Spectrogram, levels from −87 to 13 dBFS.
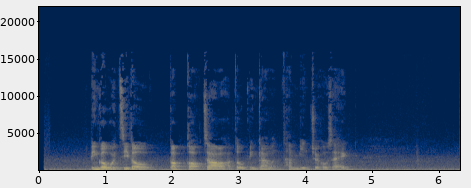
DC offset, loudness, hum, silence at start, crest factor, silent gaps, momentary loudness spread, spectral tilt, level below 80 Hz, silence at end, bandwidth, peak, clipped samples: under 0.1%; -24 LUFS; none; 0.05 s; 22 dB; none; 21 LU; -6 dB/octave; -38 dBFS; 0 s; 16 kHz; -4 dBFS; under 0.1%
